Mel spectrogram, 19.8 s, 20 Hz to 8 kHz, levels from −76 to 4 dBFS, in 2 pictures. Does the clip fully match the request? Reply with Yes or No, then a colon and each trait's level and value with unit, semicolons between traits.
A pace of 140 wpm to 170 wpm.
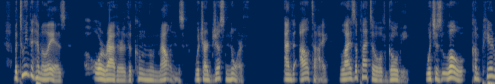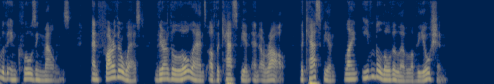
Yes: average, 160 wpm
